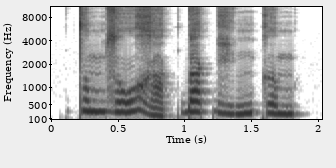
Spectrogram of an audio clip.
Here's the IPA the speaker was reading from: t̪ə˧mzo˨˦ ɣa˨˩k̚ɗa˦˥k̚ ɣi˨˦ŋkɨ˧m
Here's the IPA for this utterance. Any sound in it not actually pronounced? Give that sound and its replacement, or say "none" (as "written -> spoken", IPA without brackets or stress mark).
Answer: ɨ˧ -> ə˧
